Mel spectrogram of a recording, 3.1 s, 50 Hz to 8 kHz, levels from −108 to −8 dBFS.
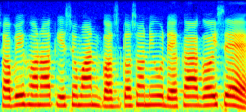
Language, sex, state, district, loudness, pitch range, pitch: Assamese, female, Assam, Kamrup Metropolitan, -14 LUFS, 225-245 Hz, 235 Hz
